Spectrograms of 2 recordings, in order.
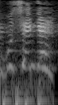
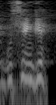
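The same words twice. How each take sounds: First: Gusienge sung out high; leader's call. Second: Said in the usual way. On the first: Shown as a demonstration. Instructor giving the cue word to the class. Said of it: "If I say". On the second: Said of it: "you say".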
